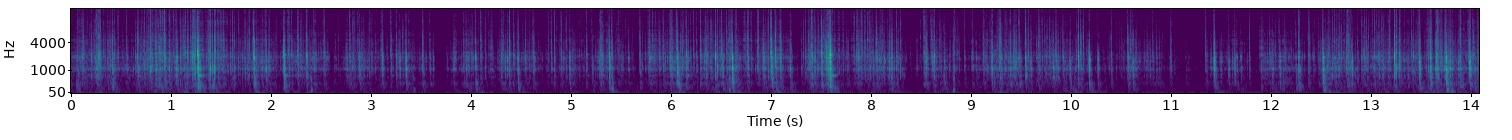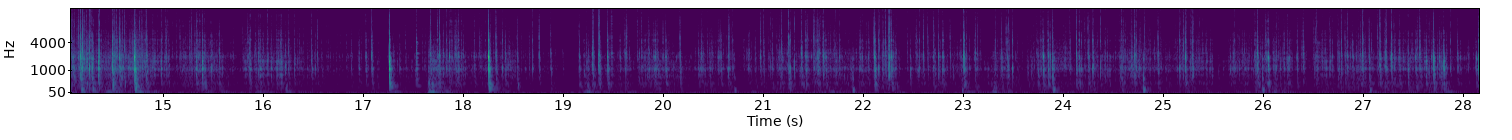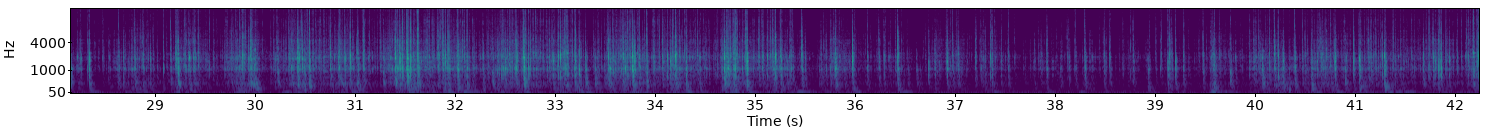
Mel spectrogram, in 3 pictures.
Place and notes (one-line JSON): {"title": "Lithuania, Utena, on the first ice", "date": "2011-12-28 15:30:00", "description": "The first ice on the shore of the lake. Its about 1-2 milimetres thin and acts as good membrane. Ive placed contact microphones on it to record subtle movements in water.", "latitude": "55.52", "longitude": "25.63", "altitude": "127", "timezone": "Europe/Vilnius"}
